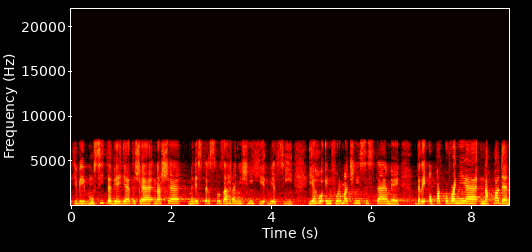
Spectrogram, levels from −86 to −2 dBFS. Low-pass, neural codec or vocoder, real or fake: 7.2 kHz; none; real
